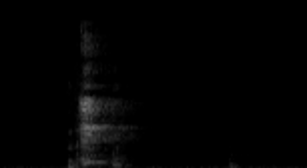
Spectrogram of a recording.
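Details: Single loud, abrupt hiccup with a sharp voiced catch, then a faint second sound, in a person who ate soup for dinner and then a lot of crackers; super loud hiccups.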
